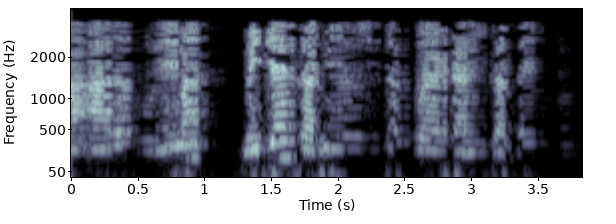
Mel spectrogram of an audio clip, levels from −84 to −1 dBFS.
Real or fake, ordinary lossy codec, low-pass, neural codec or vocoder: real; none; 3.6 kHz; none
